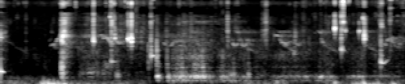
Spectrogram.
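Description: A ladle knocking and scraping against a plastic bucket and dipping into water, a scatter of light clicks and small splashes.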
